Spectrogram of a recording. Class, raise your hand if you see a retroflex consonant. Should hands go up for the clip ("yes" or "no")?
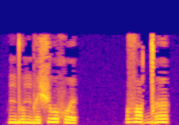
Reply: no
